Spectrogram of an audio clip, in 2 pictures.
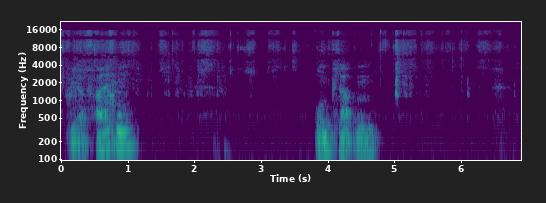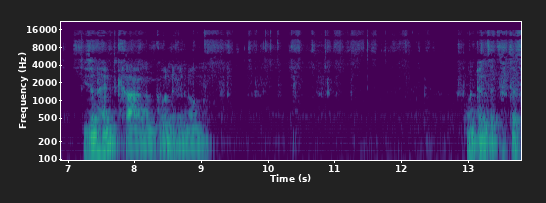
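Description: A dry leaf rustles and crinkles as hands fold it.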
